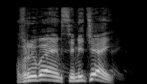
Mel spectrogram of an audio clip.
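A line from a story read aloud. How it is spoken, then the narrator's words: Yell. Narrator (Russian): заорал я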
